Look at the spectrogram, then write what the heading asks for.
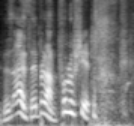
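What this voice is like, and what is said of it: Bad put-on Asian accent. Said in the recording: “my bad offensive Asian accent of Jackie Chan”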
